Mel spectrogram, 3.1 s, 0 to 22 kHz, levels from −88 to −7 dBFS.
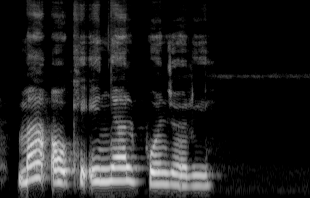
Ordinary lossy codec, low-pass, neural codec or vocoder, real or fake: none; none; vocoder, 44.1 kHz, 128 mel bands, Pupu-Vocoder; fake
